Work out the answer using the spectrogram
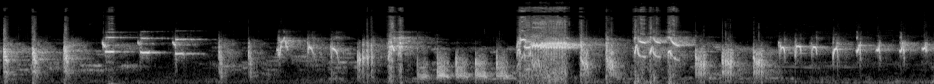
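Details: Common myna in full song, picked up with a phone recorder app: an energetic jumble of clicks, gurgles and squeaky notes, a loud rasping hiss midway, and a closing run of evenly spaced chirps.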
